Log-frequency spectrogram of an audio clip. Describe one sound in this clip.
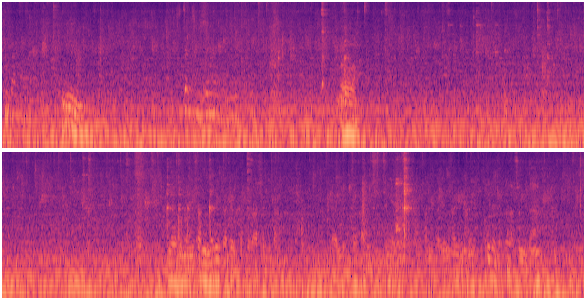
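An elderly man talks casually nearby.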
